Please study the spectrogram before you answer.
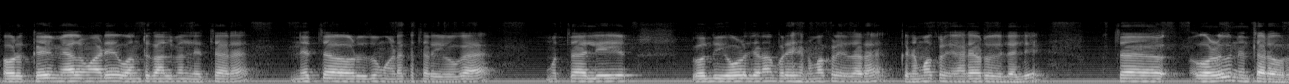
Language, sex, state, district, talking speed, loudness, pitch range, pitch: Kannada, male, Karnataka, Bijapur, 135 wpm, -18 LUFS, 135-145 Hz, 140 Hz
